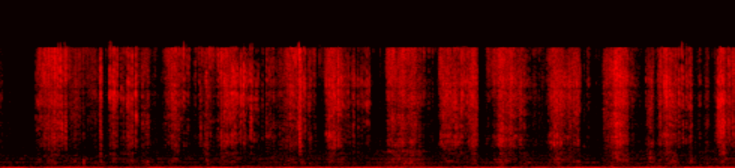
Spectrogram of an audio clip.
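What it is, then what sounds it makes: Woven plastic mesh shopping bag. Long nails scratch across a flat, empty yellow woven plastic mesh tote bag lying on carpet. The result is a steady run of bright, raspy scratching strokes that rise and fall in quick succession, with a low steady hum underneath.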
